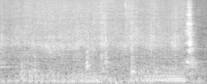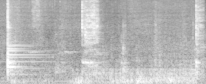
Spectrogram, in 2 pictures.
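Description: Chicken gizzards frying in butter and tomato paste in an aluminium wok, sizzling as they are stirred with a metal spoon. About three seconds in, the spoon strikes the wok with a brief metallic ring, and a second short scrape follows a second later.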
